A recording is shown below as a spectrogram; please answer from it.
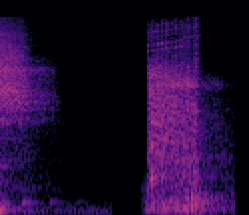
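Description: A crash that dies away over about half a second, then a short silence and a second brief noisy burst about a second and a half in.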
